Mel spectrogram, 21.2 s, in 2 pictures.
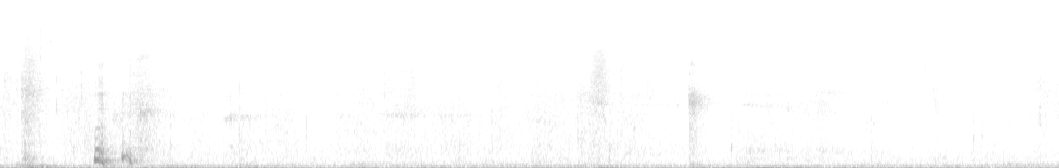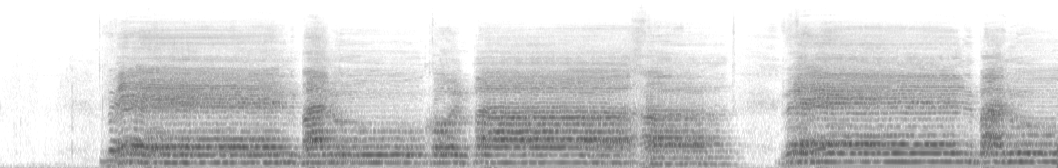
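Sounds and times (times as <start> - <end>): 
choir recorded with center U47 microphone: 11.6 - 21.1.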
